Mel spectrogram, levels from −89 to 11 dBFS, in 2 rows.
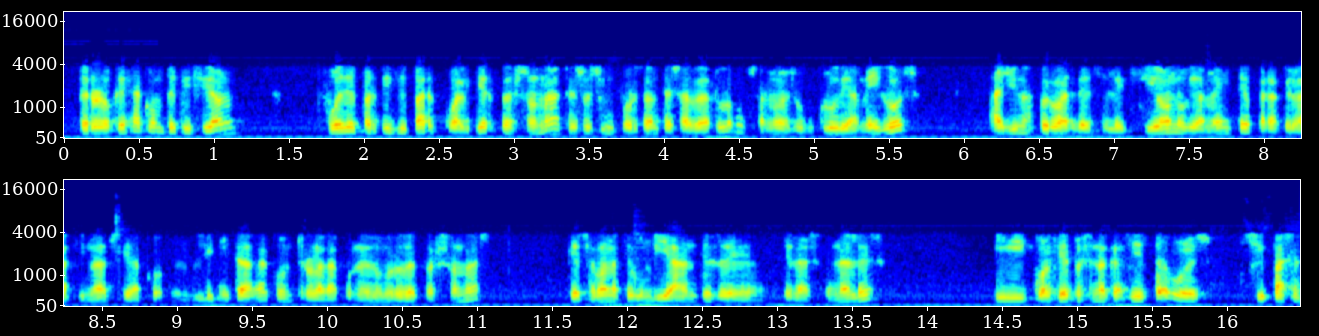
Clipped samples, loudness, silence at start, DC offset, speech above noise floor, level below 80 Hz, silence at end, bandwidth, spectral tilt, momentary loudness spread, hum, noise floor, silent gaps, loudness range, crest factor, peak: under 0.1%; -26 LUFS; 0.1 s; under 0.1%; 32 dB; -58 dBFS; 0 s; 7 kHz; -5 dB/octave; 8 LU; none; -58 dBFS; none; 2 LU; 22 dB; -4 dBFS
